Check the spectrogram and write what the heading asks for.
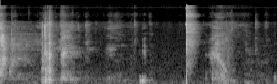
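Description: Hard plastic parts of a Power Rangers Megazord toy clicking and snapping as they are twisted into place during transformation. A handful of sharp clicks, the loudest nearly three seconds in.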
